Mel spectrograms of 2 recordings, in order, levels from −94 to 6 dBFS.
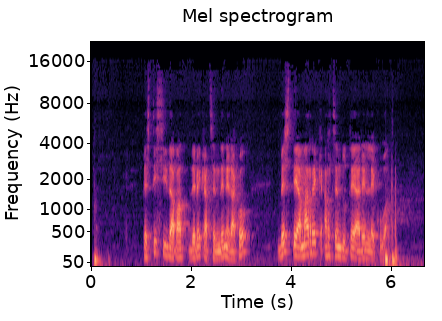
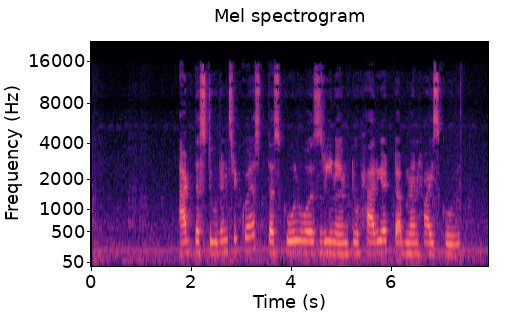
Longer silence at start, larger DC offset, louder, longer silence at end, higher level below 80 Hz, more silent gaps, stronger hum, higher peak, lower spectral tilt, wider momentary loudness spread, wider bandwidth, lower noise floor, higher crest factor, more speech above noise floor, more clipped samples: about the same, 0.05 s vs 0.05 s; neither; first, -19 LUFS vs -24 LUFS; first, 0.5 s vs 0.15 s; first, -36 dBFS vs -56 dBFS; neither; neither; first, -2 dBFS vs -8 dBFS; first, -6 dB/octave vs -4 dB/octave; first, 13 LU vs 6 LU; about the same, 15 kHz vs 16.5 kHz; first, -57 dBFS vs -49 dBFS; about the same, 18 dB vs 18 dB; first, 39 dB vs 25 dB; neither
